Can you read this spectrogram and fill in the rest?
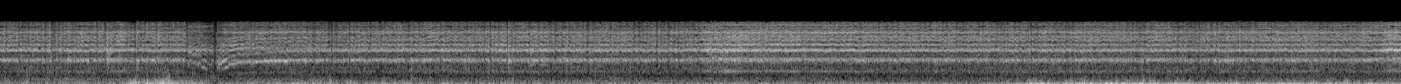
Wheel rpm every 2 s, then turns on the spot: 160, 130, 160, 160, 160, 160, 160.
none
